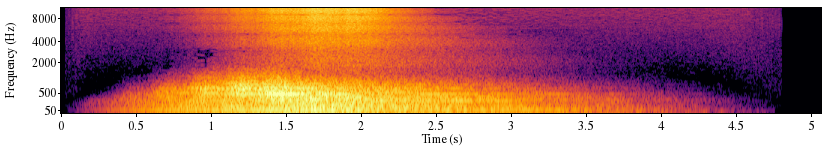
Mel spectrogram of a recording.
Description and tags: Epic whoosh
verby electronic whoosh sound uploaded by request
low, whoosh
